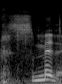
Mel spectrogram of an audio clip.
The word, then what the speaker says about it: Smithwick: It's pronounced Smidic. It's got a W in it.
